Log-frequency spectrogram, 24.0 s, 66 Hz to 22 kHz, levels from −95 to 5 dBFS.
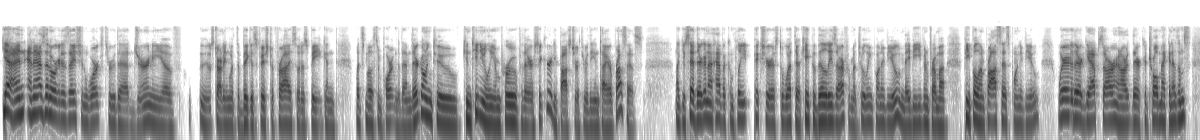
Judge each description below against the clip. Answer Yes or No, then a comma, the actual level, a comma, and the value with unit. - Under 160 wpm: No, fast, 205 wpm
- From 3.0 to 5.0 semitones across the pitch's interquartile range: Yes, average, 3.5 semitones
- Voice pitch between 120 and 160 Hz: Yes, medium, 140 Hz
